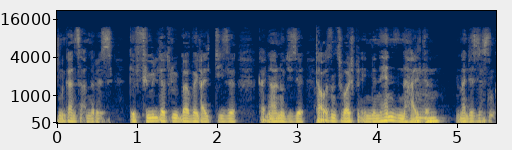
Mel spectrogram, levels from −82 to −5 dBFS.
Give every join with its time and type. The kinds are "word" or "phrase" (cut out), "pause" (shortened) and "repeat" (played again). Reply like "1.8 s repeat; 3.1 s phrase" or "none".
1.8 s word; 3.2 s word; 3.8 s word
